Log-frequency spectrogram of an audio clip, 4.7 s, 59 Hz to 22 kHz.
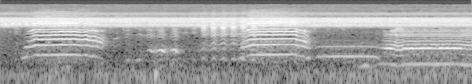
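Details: Free-range Korean black goats on an antibiotic-free farm near Muchuksan in Gimhae, South Korea, on a clear September 2019 morning; a few separate bleats with rich harmonics, each about a second long, spaced by pauses, over a steady high-pitched hiss.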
